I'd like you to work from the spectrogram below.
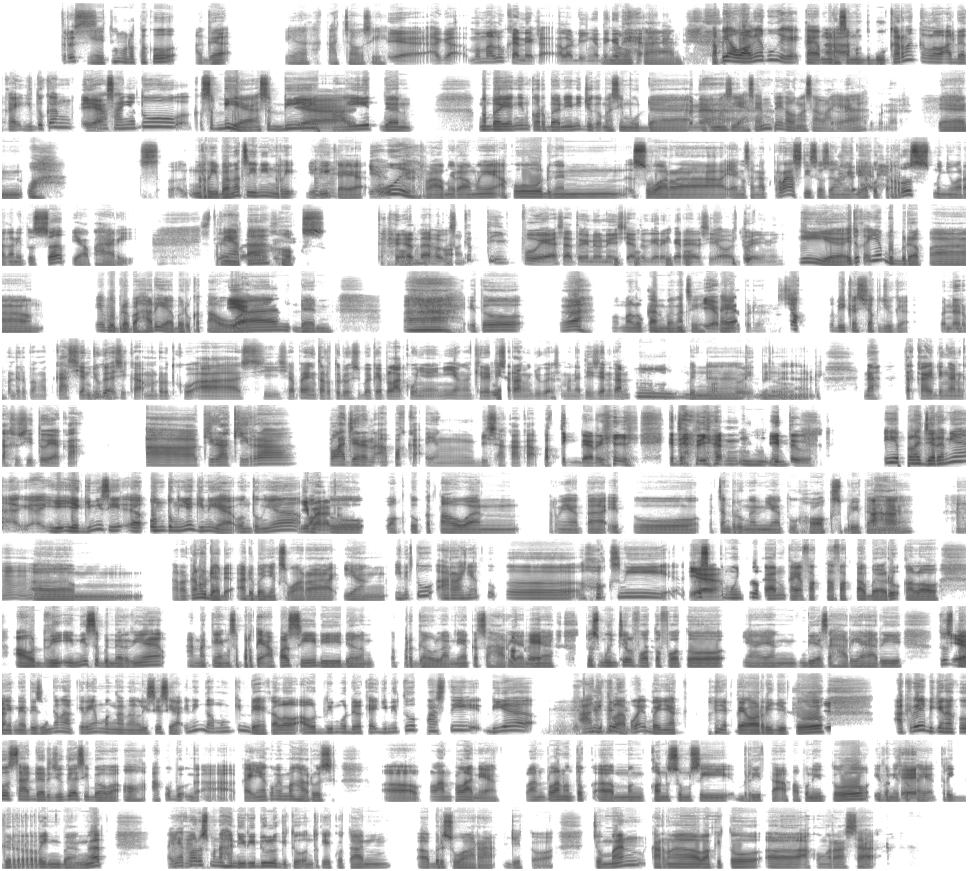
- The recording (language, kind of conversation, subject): Indonesian, podcast, Pernahkah kamu tertipu hoaks, dan bagaimana reaksimu saat menyadarinya?
- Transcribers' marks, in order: laughing while speaking: "ya?"; chuckle; laughing while speaking: "Ternyata"; in English: "my God!"; angry: "ah"; laughing while speaking: "dari kejadian"; other background noise; chuckle; laughing while speaking: "banyak"; in English: "even"; in English: "triggering"; alarm; tapping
